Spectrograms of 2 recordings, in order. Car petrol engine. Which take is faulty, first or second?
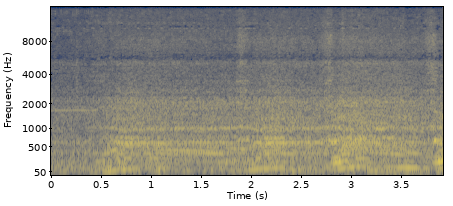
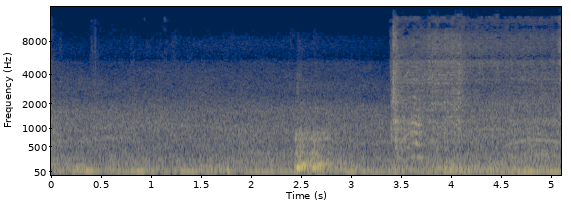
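second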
